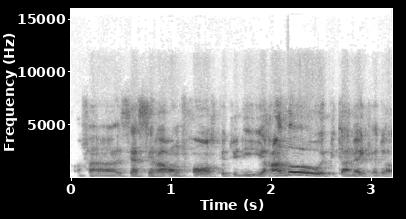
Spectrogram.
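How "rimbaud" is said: high, loud exclamation; shouted name. Retold or imitated. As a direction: belt the name out. Imagined shouting poet's name.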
